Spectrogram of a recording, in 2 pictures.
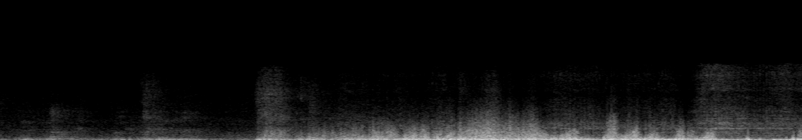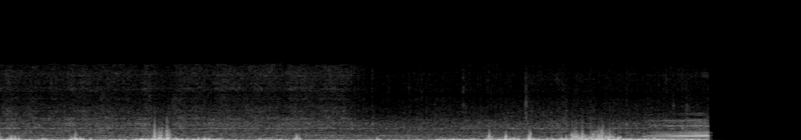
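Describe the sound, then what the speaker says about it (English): Gusty side wind buffets the microphone during a road cycling ride in Perth, a rough, rushing roar that swells after the first second and holds loud until it cuts off, with a voice talking underneath. "with a side wind coming up now, and it's still manageable"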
